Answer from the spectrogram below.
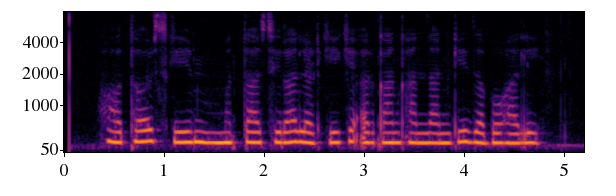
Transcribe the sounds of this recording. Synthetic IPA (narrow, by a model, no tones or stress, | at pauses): hɔːt̪ʰɔːɾskimʊt̪aːsɪɾalɐɽkikeʔɐɾkaːnxaːnd̪aːnkizɐboɦaːliː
